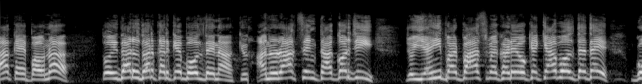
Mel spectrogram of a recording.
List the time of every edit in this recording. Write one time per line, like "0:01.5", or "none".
0:02.4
